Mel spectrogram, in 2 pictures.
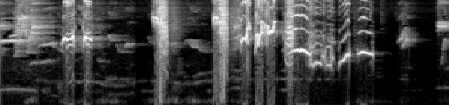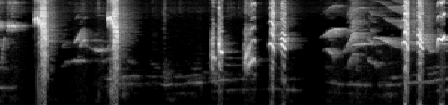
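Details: Oriental magpie-robin song to get a lazy bird singing: loud scratchy bursts and whistled runs early, then sparser sharp notes and short whistles with gaps.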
